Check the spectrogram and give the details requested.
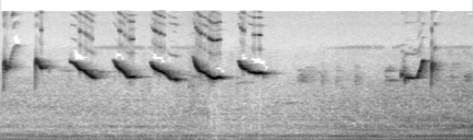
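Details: White-rumped shama song as a provoking lure: about six clear, falling whistled notes spaced roughly half a second apart, then a quieter twisting note after a pause.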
